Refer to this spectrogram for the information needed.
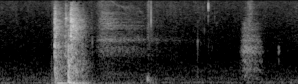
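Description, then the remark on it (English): A door is opened: a sharp latch clatter, a brief creaky swing, and a soft thump, followed a second later by a lighter rustling knock, with no talking. “opens a different door.”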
